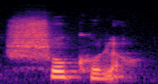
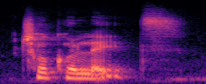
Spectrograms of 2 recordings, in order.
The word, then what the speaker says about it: chocolat: Par exemple, prenons ce mot en français : on le prononce "chocolat". Mais j'entends beaucoup d'anglophones, par exemple, qui vont le prononcer "chocolate", "chocolate", "chocolate" avec le son "tch" au début. Non, même si le mot se ressemble et s'écrit de la même façon, il ne se prononce pas pareil.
